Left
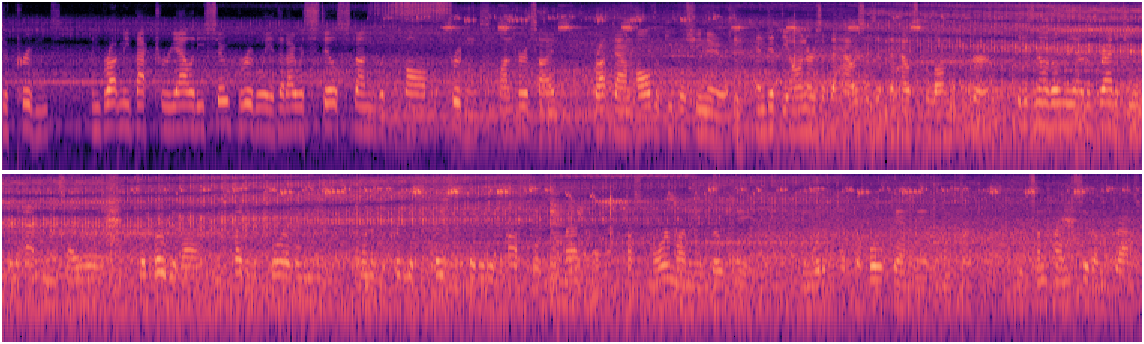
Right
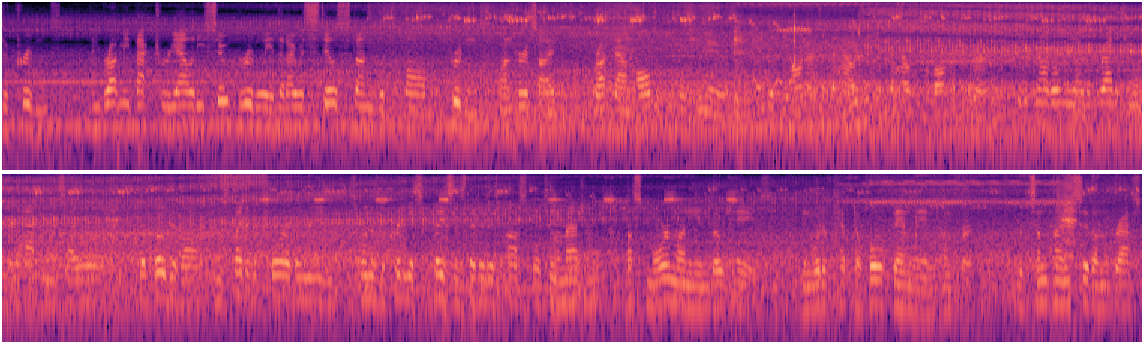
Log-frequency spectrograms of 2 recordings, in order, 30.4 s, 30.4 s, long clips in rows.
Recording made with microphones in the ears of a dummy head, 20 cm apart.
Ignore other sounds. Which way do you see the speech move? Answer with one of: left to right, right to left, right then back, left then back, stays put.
left then back.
